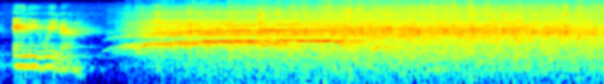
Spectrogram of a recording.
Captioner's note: audience cheers and applauds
